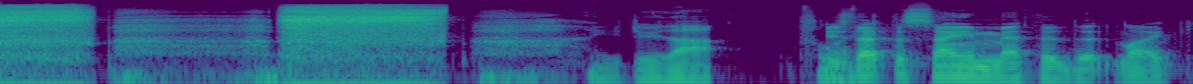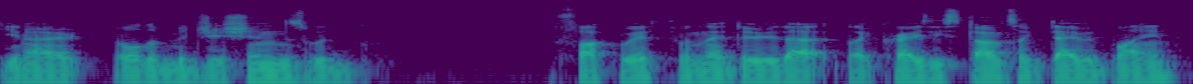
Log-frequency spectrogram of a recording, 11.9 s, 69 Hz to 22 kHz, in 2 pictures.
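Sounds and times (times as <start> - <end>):
man imitating hyperventilation with forceful hissing breaths: 0.0 - 2.9
speech: 3.2 - 7.8, 8.8 - 11.9.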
